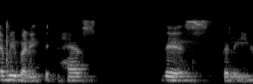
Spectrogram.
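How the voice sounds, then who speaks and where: Vocal fry runs through a woman's speech in a German accent. She keeps a moderate pace. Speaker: astrology-style chart reader. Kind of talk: reading a personal chart to camera.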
